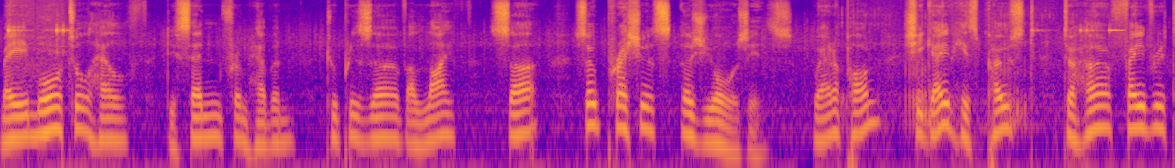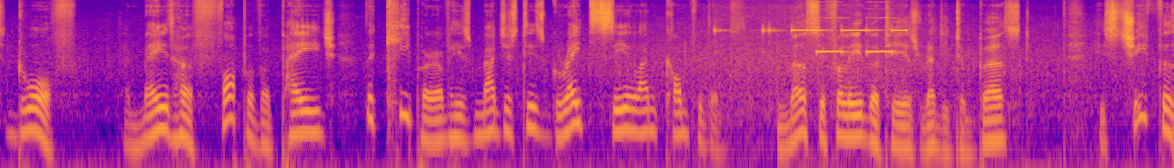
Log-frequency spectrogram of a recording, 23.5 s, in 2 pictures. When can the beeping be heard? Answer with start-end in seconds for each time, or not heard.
0.1-0.8, 10.3-11.3, 18.9-20.9.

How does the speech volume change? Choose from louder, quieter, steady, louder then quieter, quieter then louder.
steady.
